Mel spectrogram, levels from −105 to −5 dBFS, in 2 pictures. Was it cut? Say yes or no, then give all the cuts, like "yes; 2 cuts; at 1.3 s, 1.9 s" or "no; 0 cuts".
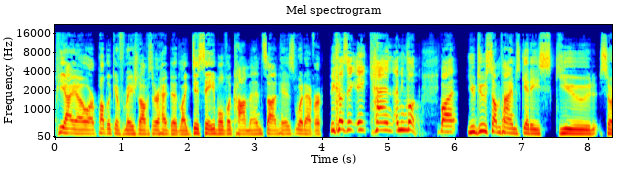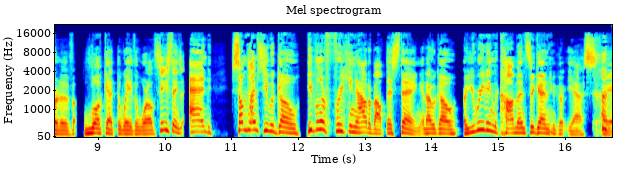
yes; 2 cuts; at 5.7 s, 10.3 s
